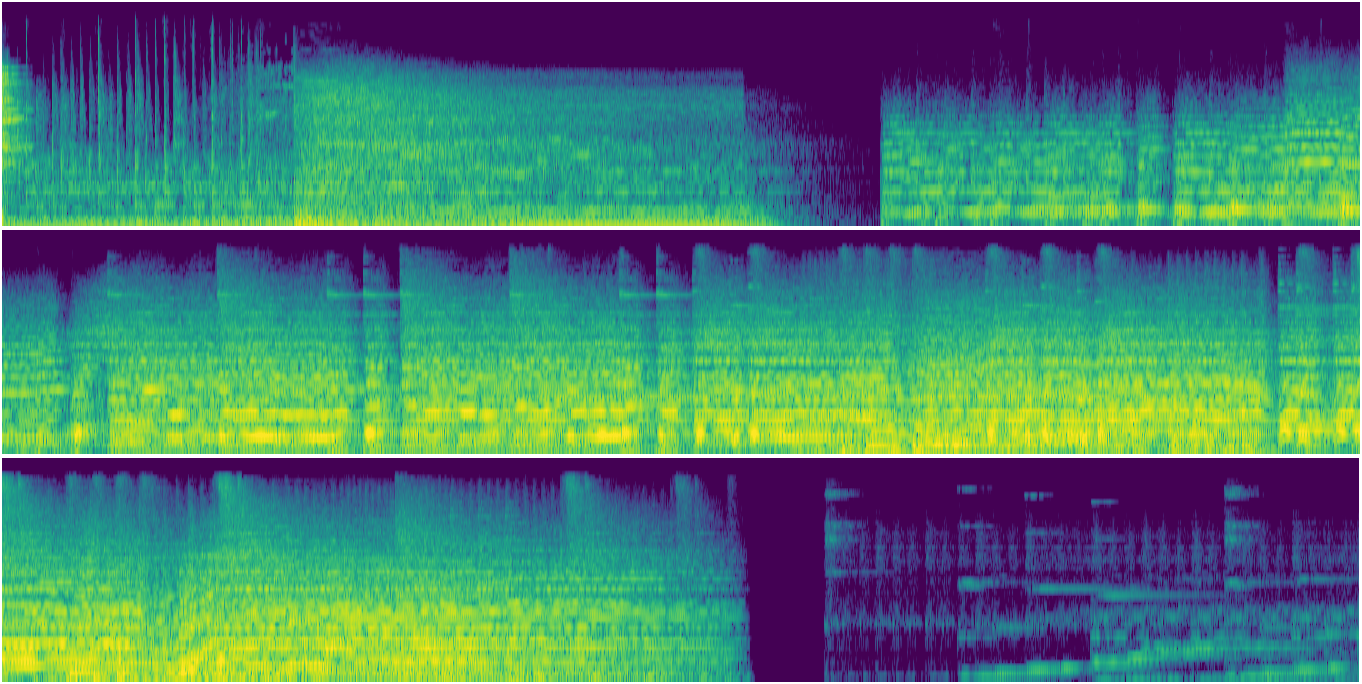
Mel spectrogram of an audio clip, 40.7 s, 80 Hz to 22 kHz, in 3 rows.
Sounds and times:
Soundtrack music: 0.0s - 34.7s.

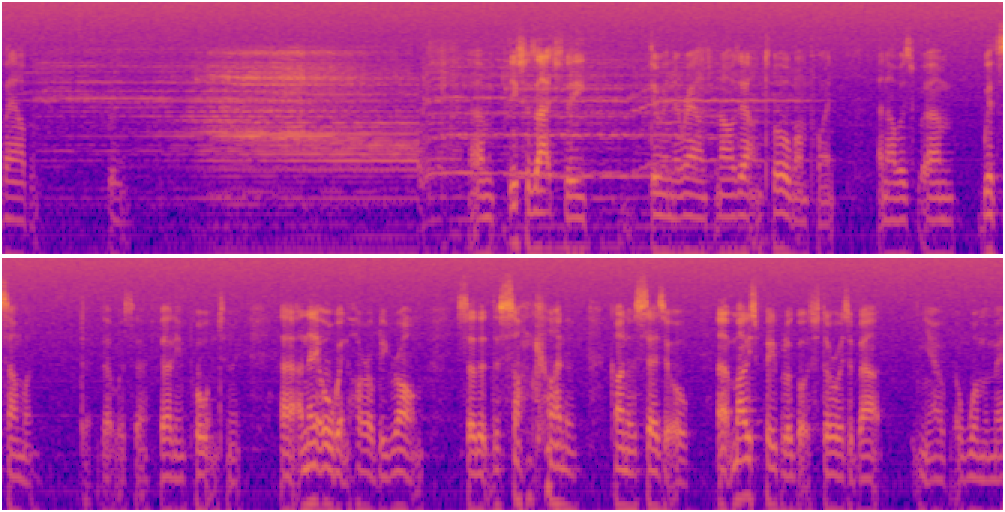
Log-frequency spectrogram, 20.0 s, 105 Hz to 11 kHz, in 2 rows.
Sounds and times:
Speech: 0.0s - 0.4s, 1.1s - 1.3s, 4.7s - 5.8s, 6.5s - 20.0s
Music: 0.0s - 8.3s.

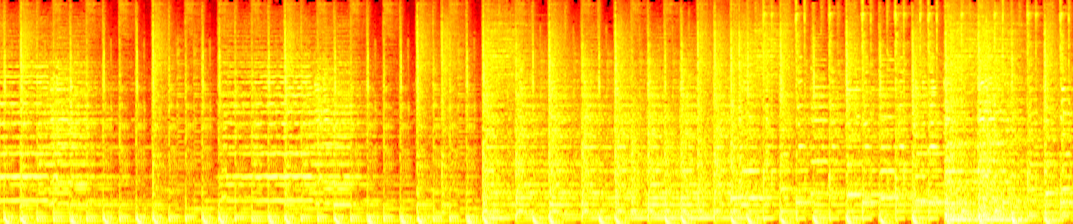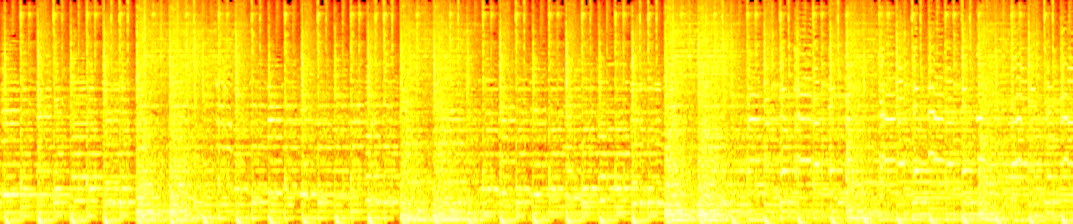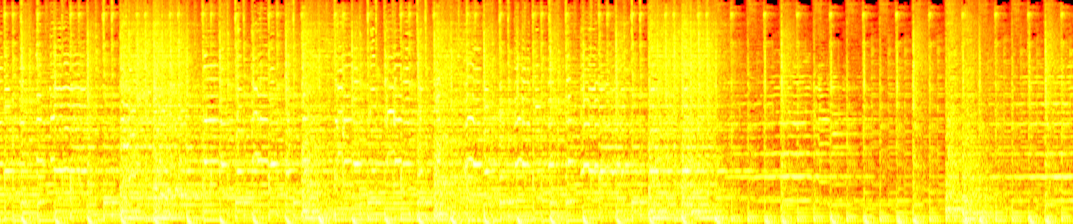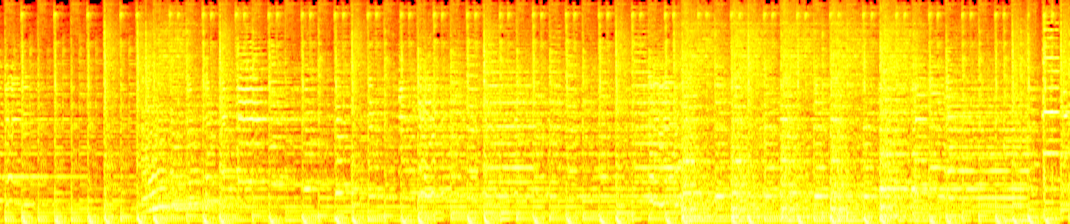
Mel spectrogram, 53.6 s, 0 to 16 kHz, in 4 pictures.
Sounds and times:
Exciting music: 0.0s - 53.6s.

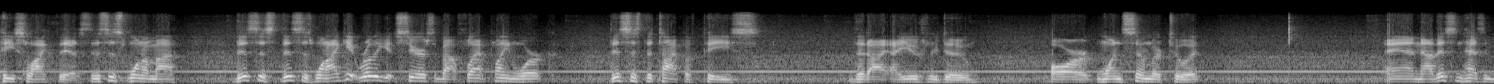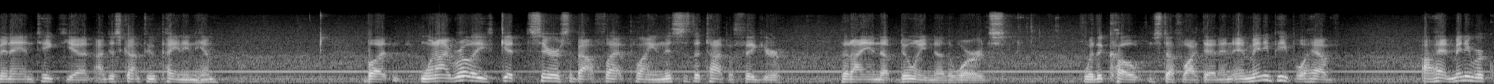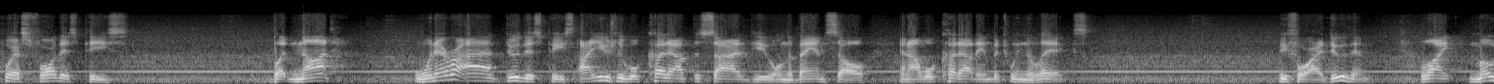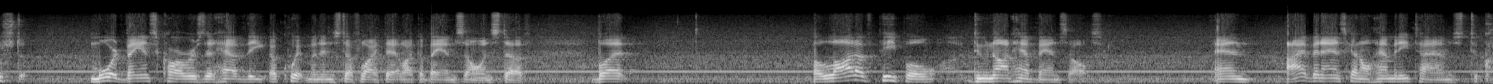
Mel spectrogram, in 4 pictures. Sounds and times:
Speech: 0.0s - 1.8s, 2.4s - 7.7s, 8.5s - 9.8s, 10.5s - 12.1s, 13.8s - 17.2s, 18.6s - 22.8s, 23.4s - 25.2s, 25.8s - 28.4s, 29.2s - 31.2s, 32.6s - 33.4s, 34.0s - 40.8s, 42.6s - 50.2s, 50.8s - 51.2s, 53.0s - 55.9s, 57.0s - 59.7s.

